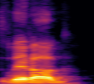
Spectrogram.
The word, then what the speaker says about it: Verag: Yes, Verag. Verag? That's how I pronounce it.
